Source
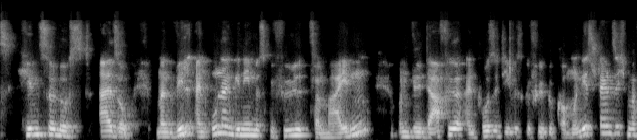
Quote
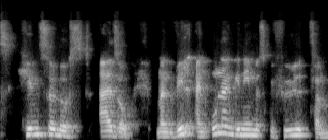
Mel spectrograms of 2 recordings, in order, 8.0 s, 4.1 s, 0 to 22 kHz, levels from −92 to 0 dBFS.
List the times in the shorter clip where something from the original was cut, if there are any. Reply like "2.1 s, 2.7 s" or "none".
none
